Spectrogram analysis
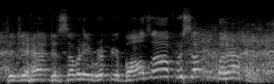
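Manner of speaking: usual speaking voice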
